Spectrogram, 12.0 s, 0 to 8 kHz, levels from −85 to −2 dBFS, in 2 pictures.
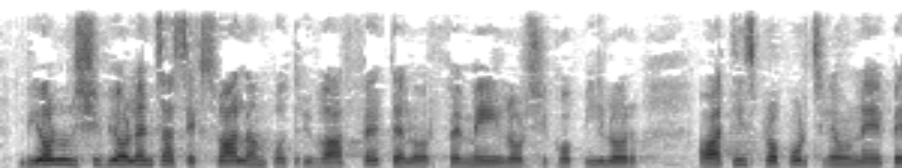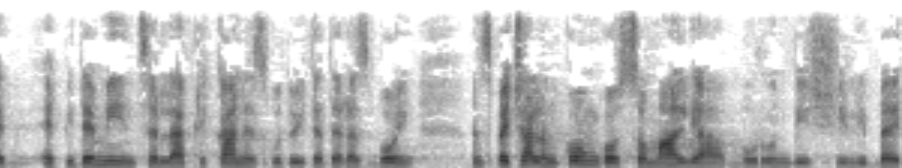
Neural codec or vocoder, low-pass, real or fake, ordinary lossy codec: none; 7.2 kHz; real; none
